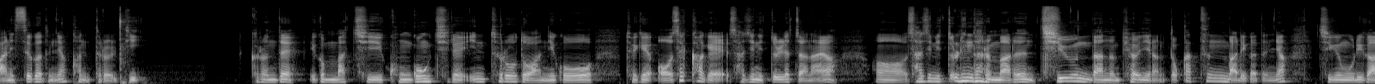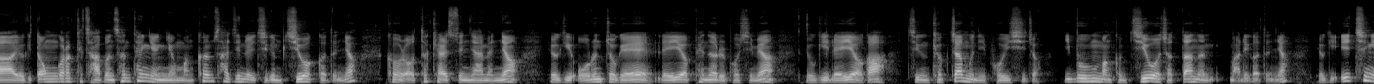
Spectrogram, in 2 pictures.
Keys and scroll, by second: 0.0 super+z, 1.3 super+d.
